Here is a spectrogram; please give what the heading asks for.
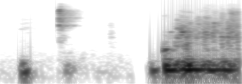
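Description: Water sloshes as it is moved back and forth and redirected by hand on a table: a few short splashy bursts, then a steady, fuller rush of churning water that keeps going to the end. No one speaks.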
